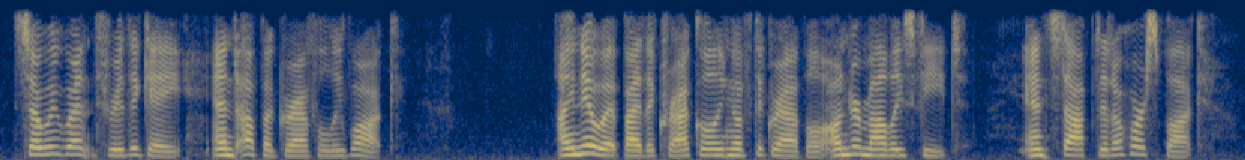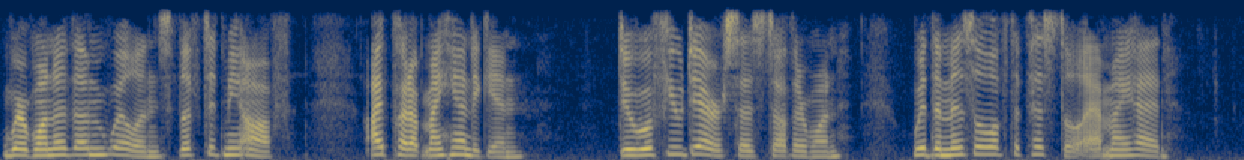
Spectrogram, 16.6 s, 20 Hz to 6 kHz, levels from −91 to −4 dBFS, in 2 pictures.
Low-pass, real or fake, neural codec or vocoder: 5.4 kHz; fake; vocoder, 22.05 kHz, 80 mel bands, Vocos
